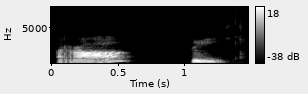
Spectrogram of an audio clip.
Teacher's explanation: буква а позначає звук а і попередні приголосне р - твердий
